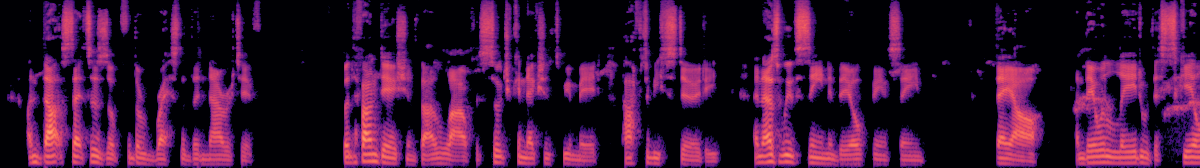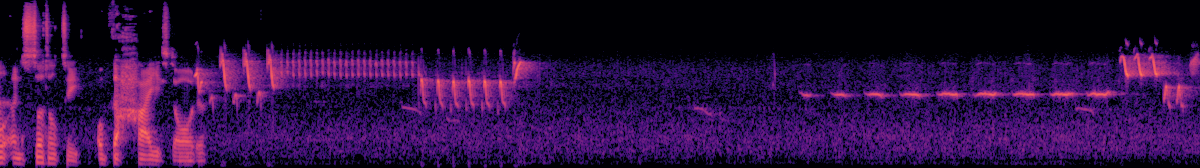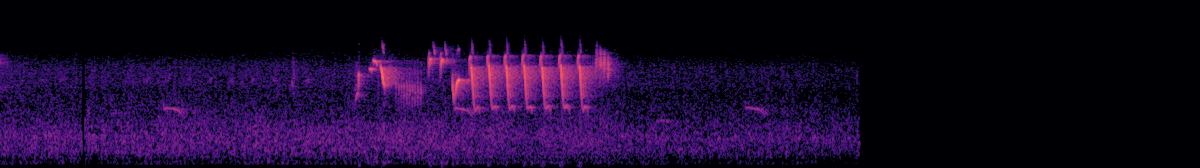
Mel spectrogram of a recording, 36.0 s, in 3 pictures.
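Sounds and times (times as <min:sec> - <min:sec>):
small birds chirping: 0:05.8 - 0:06.4, 0:09.2 - 0:17.5, 0:18.8 - 0:24.2, 0:25.3 - 0:30.8, 0:31.4 - 0:31.8.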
